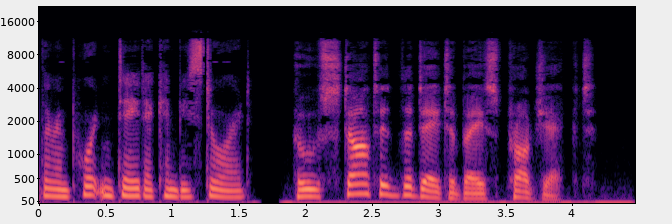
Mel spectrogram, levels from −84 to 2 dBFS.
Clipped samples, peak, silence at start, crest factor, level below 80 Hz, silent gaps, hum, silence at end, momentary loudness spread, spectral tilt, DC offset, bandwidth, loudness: under 0.1%; -8 dBFS; 0 s; 16 dB; -54 dBFS; 1.66-1.75 s; none; 0 s; 12 LU; -5.5 dB/octave; under 0.1%; 12 kHz; -24 LUFS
